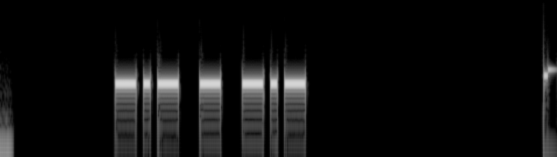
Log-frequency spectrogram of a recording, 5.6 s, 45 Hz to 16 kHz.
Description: Morse code, heard as a keyed tone, about 17 wpm, 700 Hz. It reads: KTK
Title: USA Call Sign Postfixes - 3 Letters 17wpm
